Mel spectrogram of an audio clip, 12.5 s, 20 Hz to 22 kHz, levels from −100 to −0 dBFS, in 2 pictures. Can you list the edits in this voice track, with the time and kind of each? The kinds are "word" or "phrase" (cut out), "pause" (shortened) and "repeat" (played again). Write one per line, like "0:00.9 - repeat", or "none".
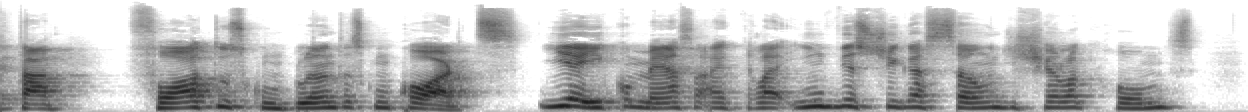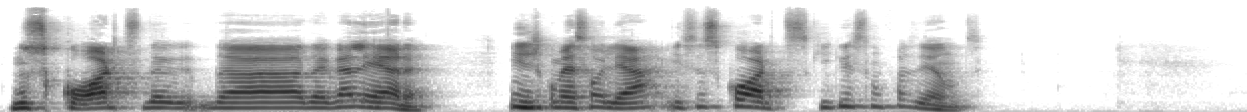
none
